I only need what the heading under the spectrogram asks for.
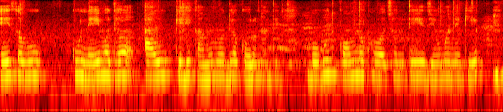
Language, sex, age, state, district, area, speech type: Odia, female, 18-30, Odisha, Balangir, urban, spontaneous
